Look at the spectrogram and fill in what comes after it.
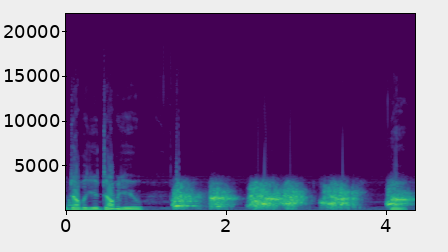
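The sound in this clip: A dog yelps twice in high, wavering cries, then barks several times in short, sharp, evenly spaced bursts, all loud and close together.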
